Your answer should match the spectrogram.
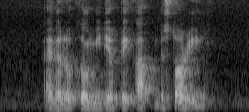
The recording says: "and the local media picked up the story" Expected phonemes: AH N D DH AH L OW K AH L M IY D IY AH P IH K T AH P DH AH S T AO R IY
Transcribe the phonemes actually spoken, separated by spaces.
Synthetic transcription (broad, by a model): AH N D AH L OW K AH L M IY D IY AH P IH K AA P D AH S T AO R IY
